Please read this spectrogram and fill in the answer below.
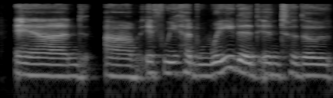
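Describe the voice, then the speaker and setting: A woman's very deep, low pitch with an American accent, amid audible room echo. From US Midwest, Minnesota. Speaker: physical therapy professor and researcher. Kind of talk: conference presentation. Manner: hesitant, many filler ums.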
